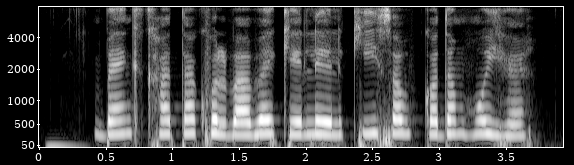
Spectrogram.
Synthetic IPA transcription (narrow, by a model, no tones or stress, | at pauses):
bɛ̃ːŋkʰːaːt̪akʰʊlbaːbɛkeleːlkisəbkəd̪əmɦoiɦɛː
